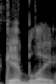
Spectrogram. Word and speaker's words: Ghibli: Like I said, most people have a favorite Ghibli movie. Although some people will pronounce it Ghibli as well, which is fine.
